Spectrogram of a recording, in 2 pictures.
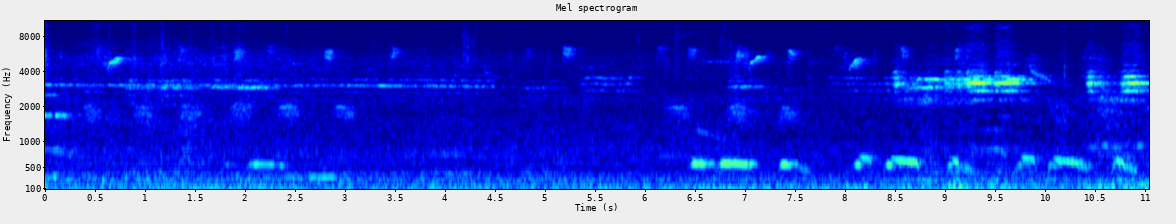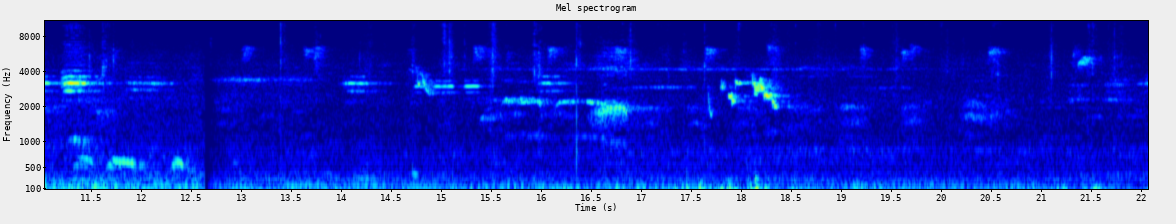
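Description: Several songbirds chirping and calling, short chirps, trills and whistles scattered throughout, over a steady low hum.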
